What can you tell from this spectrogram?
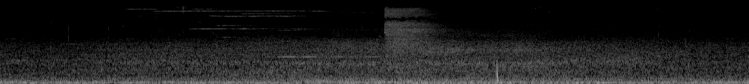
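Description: Steady low rumble of road traffic. There are faint high squeals just before a short burst of hiss about four seconds in.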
